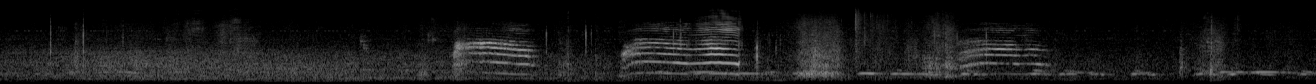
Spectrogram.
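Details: Shelter cats up for adoption through the Asociación Cuatro Gatos Y Tu: three clear, bright meows, the middle one longest, over a steady low background murmur and faint lower chirping.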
